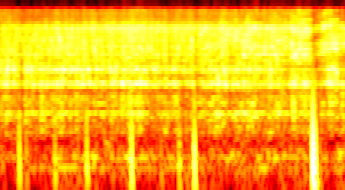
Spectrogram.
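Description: Chopped onions and tomatoes dropped into a hot pan of oil while cooking mutton, giving a steady close sizzle and frying hiss, broken by several sharp clinks and taps from the pan and spoon.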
